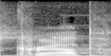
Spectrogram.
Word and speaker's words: CRAAP: it's using an acronym called craap that pronounces crap I know that may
